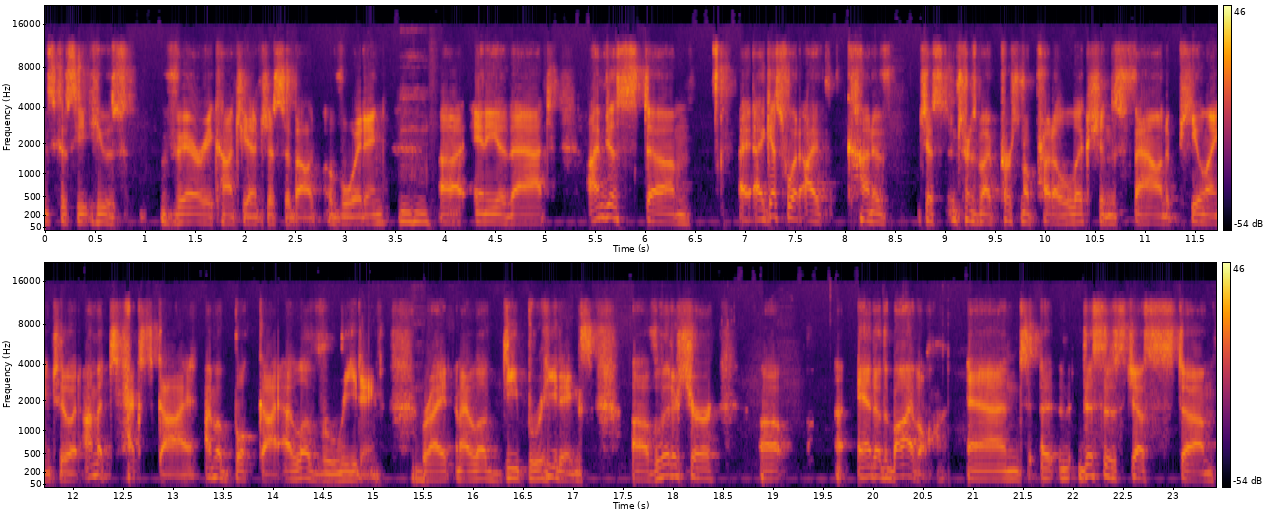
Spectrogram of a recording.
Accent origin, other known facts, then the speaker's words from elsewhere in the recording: Virginia, United States; moved away as an adult; now in New York, United States; I was originally from Virginia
